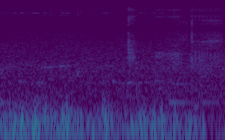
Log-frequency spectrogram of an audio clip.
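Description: Low, uneven rumble of wind buffeting the camera's microphone.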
